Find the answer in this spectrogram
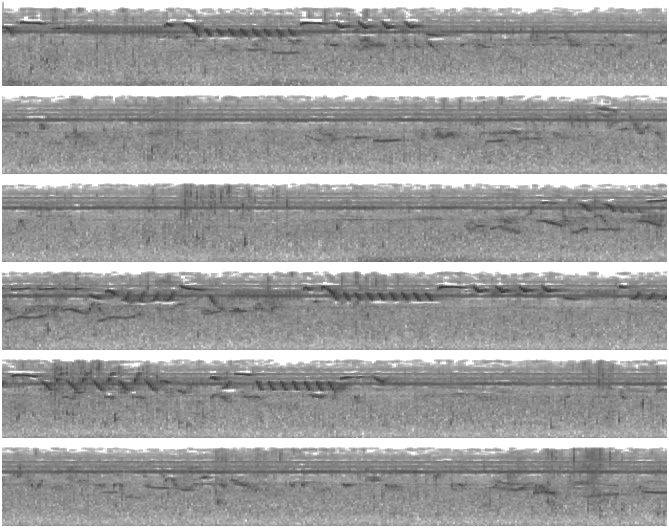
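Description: Birds chirping and trilling in short, repeated phrases over a steady hiss, with a constant thin high-pitched whine behind them.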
